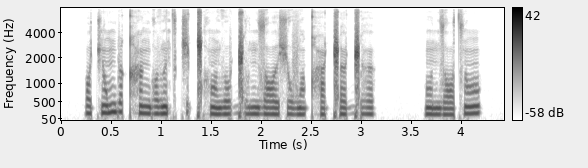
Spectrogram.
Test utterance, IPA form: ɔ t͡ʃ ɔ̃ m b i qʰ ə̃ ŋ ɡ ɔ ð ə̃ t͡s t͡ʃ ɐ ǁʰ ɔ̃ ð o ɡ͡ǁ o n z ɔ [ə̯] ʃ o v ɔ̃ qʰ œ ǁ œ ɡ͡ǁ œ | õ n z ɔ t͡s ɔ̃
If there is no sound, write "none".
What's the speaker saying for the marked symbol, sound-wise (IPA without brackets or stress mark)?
ə̯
